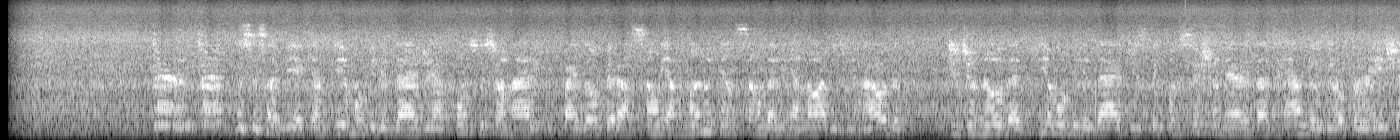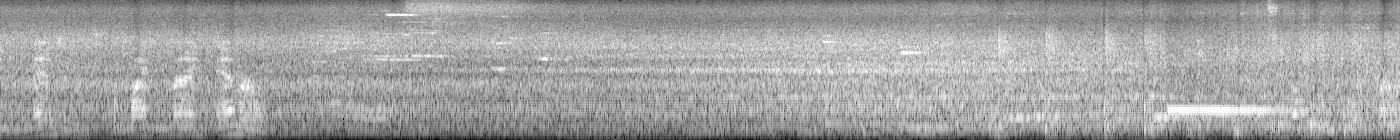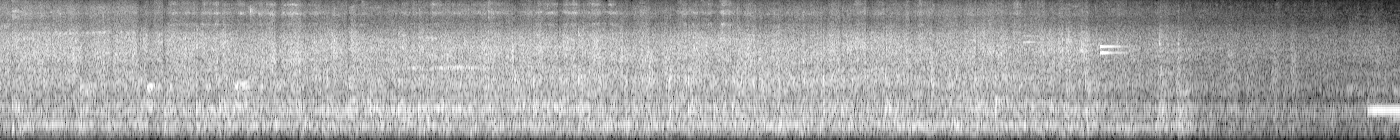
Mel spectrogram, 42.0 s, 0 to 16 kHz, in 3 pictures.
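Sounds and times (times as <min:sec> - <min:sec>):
train wheels clacking over rails: 0:22.6 - 0:41.1.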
